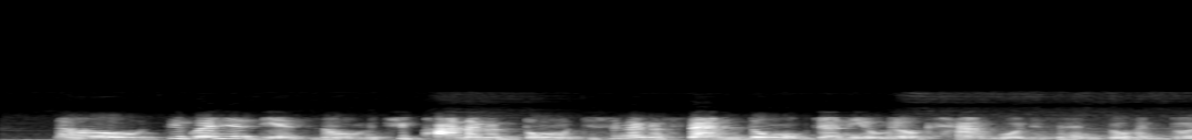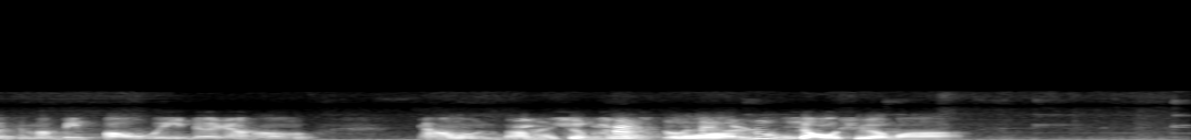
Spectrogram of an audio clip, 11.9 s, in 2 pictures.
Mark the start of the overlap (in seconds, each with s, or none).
8.5 s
